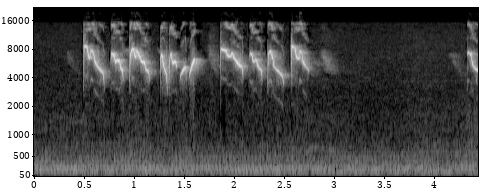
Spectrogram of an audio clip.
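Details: Oriental white-eye song used as a master recording for training birds: a burst of about ten high, thin, downslurred whistled notes in quick succession, a pause, then one more note starting at the end.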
